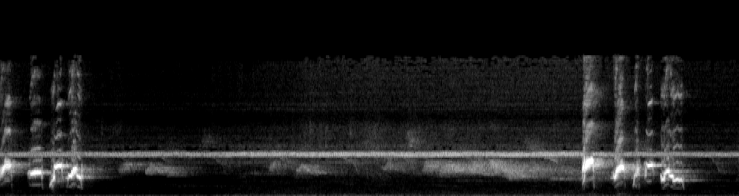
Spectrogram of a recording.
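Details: Red-whiskered bulbul kept as a lure bird, singing in the ché style: two short bursts of bright, warbled notes at the start and end, separated by near silence, over a steady high-pitched whine.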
